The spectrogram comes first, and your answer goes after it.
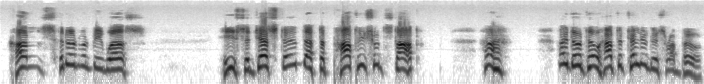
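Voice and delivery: a nervous pompous senior barrister with urgent news; fussy, pompous head of chambers. Acted. Ballard's voice.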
